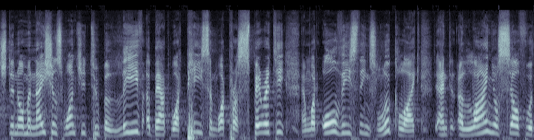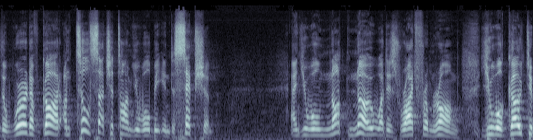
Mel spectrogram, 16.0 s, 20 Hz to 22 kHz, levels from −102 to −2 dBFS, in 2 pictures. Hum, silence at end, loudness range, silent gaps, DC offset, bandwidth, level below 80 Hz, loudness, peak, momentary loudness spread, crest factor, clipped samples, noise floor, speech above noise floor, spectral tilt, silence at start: none; 0 s; 4 LU; none; under 0.1%; 16.5 kHz; -54 dBFS; -25 LUFS; -6 dBFS; 12 LU; 20 dB; under 0.1%; -66 dBFS; 40 dB; -1.5 dB/octave; 0 s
